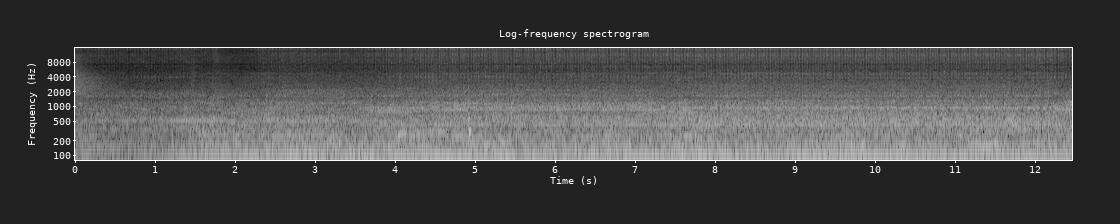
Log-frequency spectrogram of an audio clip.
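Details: 2014 Ford Fusion with newly installed aftermarket alternator, after BMS reset: with the connector unplugged the engine idles smooth and stable with a steady low hum, no surging; it needs an alternator, possibly a defective regulator.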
